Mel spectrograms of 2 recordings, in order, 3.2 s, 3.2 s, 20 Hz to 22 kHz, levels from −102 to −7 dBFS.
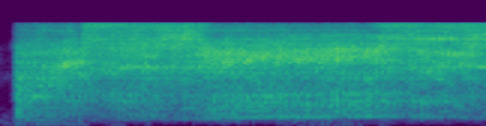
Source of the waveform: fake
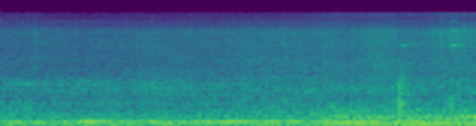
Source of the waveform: real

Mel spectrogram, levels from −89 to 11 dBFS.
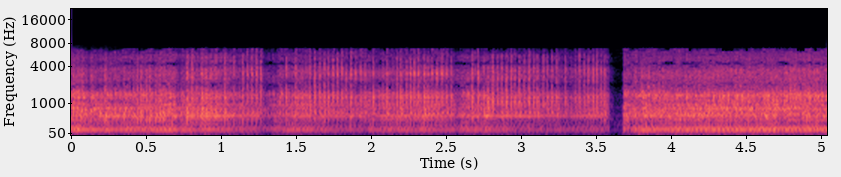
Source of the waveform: real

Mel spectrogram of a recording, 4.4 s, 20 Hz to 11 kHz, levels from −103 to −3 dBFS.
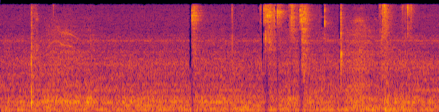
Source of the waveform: real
